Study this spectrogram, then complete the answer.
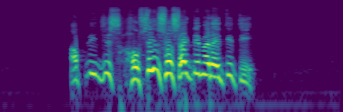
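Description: A middle-aged man speaks with animation close to a clip-on microphone.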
